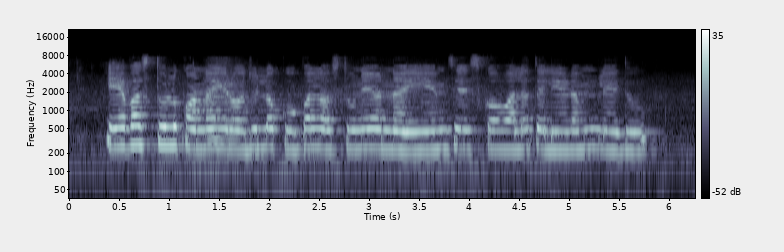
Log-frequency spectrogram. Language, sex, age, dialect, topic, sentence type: Telugu, female, 18-24, Utterandhra, banking, statement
